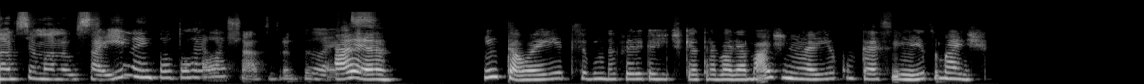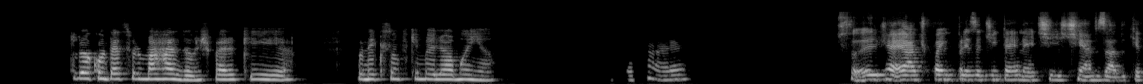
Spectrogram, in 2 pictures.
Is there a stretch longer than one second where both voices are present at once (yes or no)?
no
